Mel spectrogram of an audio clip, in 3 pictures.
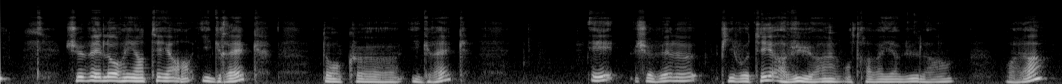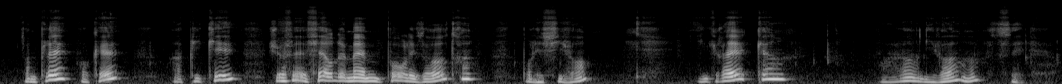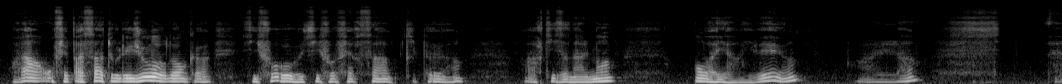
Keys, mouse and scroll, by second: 3.6-5.2 scroll up 1, 5.2 click, 6.0-6.4 scroll up 2, 6.6-7.3 scroll down 2, 7.7 scroll down 2, 8.6 scroll down 1, 12.1 click, 12.8 click, 13.9 click, 15.7 click, 16.2 click, 17.4 scroll up 1, 18.5 click, 19.3-20.0 scroll down 2, 20.4-21.2 scroll down 2, 22.2 scroll down 1, 22.7-23.2 scroll down 2, 24.1 scroll down 1, 26.6 click, 27.3 right click, 28.7 click, 29.7 click.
